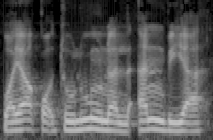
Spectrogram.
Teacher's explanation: قاف has قلقلة. An echoing sound.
